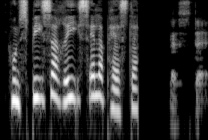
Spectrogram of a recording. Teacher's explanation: note how the letter A vowel is affected by the following dental consonants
